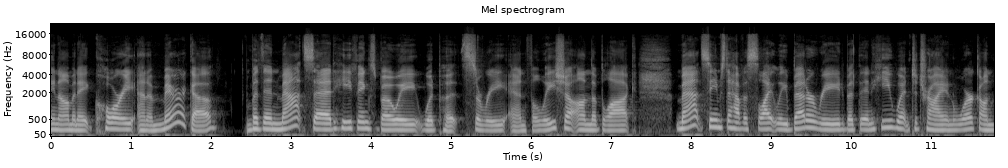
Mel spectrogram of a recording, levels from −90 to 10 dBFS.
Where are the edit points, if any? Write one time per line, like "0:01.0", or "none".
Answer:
0:02.3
